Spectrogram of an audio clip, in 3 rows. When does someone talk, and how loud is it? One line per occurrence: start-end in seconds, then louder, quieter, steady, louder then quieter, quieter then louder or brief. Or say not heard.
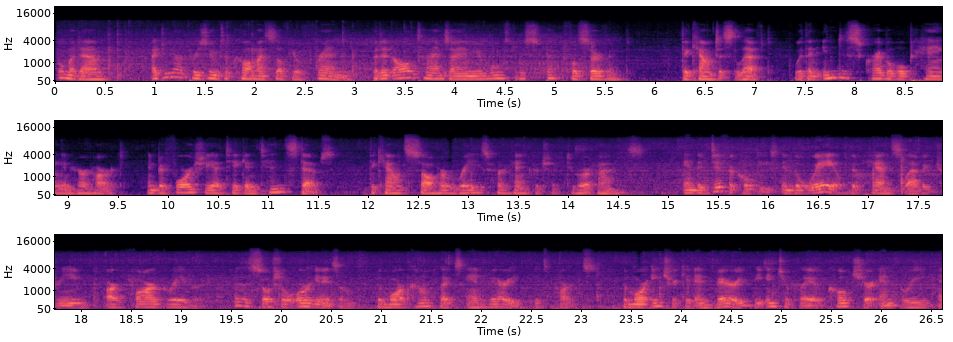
0.0-26.5 steady.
